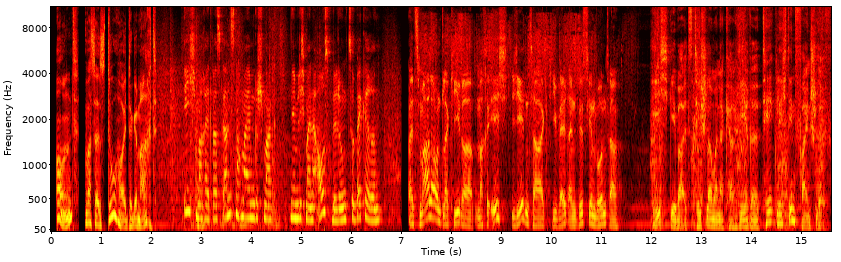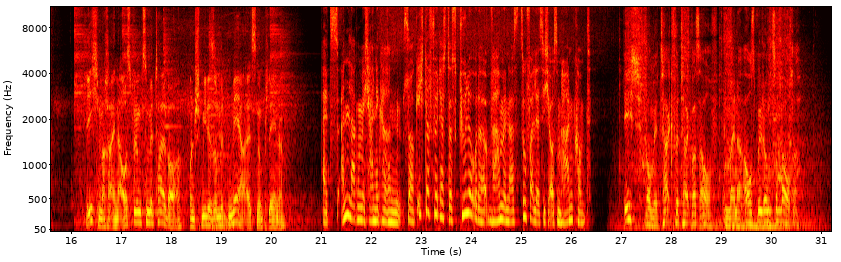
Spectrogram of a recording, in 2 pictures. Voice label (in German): radiospot zum tag des handwerks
